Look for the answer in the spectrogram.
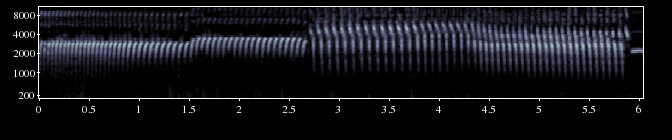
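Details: Canary training song made of steady rolling trills that step up in pitch, then a fast, very high pulsing trill, ending in a brief clear note.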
